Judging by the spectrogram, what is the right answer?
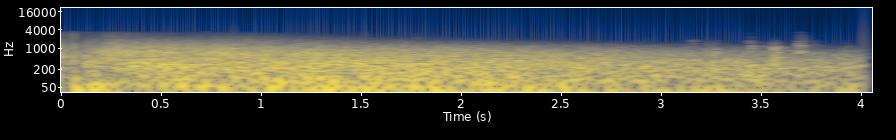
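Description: A Henry lever-action .45-70 rifle shot bursting a bowling ball, heard as a deep, drawn-out boom over slow-motion footage. It starts suddenly and fades slowly, with a few faint ticks near the end.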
